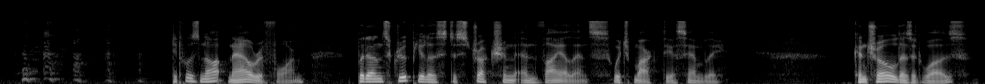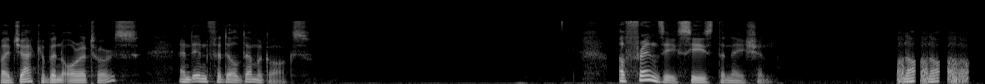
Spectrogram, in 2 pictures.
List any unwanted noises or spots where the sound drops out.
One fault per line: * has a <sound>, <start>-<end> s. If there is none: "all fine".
* has a laugh, 0.1-1.5 s
* has a laugh, 18.8-19.5 s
